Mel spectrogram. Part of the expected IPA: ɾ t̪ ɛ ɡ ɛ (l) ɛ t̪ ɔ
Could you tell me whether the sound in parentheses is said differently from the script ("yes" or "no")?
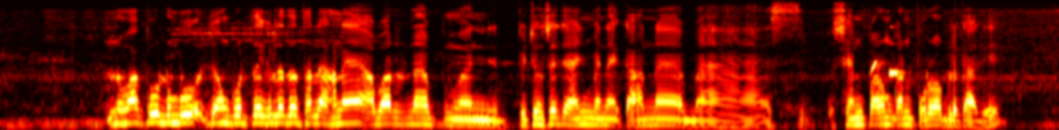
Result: no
